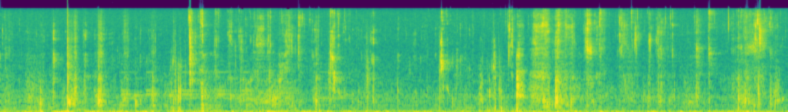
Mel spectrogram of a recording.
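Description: Close-up mouth sounds of chewing and biting baso aci tapioca balls and broth-soaked crackers, with many short clicks and a little crunch.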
